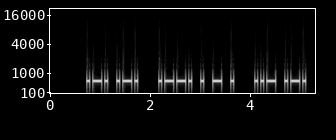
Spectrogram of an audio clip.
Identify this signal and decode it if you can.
Morse code, heard as a keyed tone, about 18 wpm, 650 Hz. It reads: RR PETE UR
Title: SOTA QSO Practice 20wpm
